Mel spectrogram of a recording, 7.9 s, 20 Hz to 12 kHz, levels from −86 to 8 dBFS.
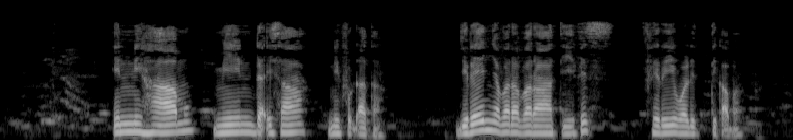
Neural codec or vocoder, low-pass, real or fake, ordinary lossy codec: codec, 16 kHz, 16 kbps, FreqCodec, larger model; 7.2 kHz; fake; MP3, 96 kbps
